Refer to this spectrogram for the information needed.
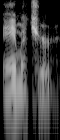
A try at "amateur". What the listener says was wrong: It's amateur. Amateur. I mean, you're pronouncing the tour like the PGA Tour, but it's amateur. TUR. AMATURE. Amateur.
